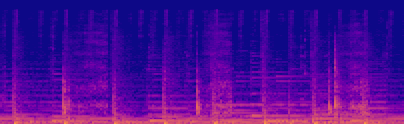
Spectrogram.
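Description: Kitchen knife slicing through a peeled avocado onto a wooden cutting board, a few soft cuts about halfway through and later. They are heard under background music with a steady beat about twice a second, which is the loudest sound.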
